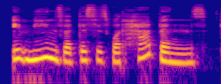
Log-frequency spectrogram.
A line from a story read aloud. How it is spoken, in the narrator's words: Kate exclaims, frustrated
